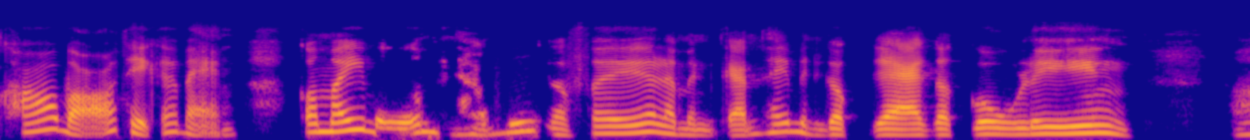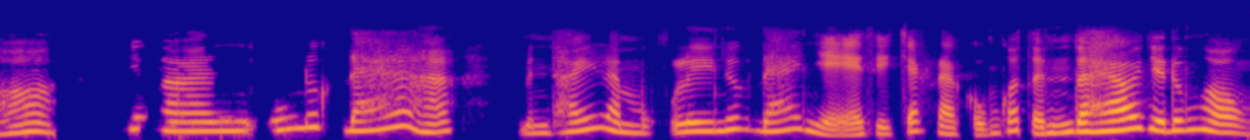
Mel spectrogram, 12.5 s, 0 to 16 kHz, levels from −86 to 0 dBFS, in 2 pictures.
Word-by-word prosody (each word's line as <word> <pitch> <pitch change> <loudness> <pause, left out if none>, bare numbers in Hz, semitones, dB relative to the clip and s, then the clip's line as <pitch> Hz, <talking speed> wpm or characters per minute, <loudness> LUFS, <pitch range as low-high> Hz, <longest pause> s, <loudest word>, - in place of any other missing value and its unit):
khó 255 +7 +1
bỏ 255 -2 +2
thiệt - - -1
á 220 - -4
bạn, 145 - -5 0.3
có 220 - 0
mấy 240 +5 +4
bữa 160 -6 +1
mình 210 -9 -6
hổng - - -7
uống 230 +3 +1
cà 155 - -5
phê 185 +2 +2
á 225 - +3
là 185 - +1
mình 145 -4 -7
cảm 140 +3 -1
thấy 220 +2 -2
mình 220 -11 -5
gật 155 0 0
gà, 145 -1 +6
gật 150 0 -2
gù 160 -1 +2
liền. 180 +2 +4 0.5
Đó, 200 +9 -2 0.4
nhưng 300 +1 -8
mà 240 -1 0 0.3
uống 280 +4 -4
nước 345 +1 -2
đá 250 0 -1
hả? 265 -6 -1 0.3
Mình 190 +1 -7
thấy 240 +9 -2
là 270 -6 0
một 200 -4 -5
ly 235 +2 +2
nước 285 +3 -2
đá 245 +4 -2
nhẹ 215 - -1
thì 170 -2 -5
chắc 240 -4 -4
là 175 - 0
cũng 150 +5 -7
có 250 - -2
tỉnh 195 +3 -1
táo 250 +6 +6
chứ, 260 -4 +4
đúng 260 +2 +1
hông? 210 -8 +2
220 Hz, 235 wpm, -21 LUFS, 175-250 Hz, 0.5 s, gà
